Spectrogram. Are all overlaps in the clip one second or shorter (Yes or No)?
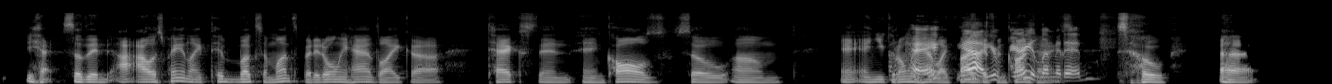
No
